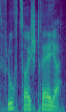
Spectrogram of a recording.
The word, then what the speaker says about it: Flugzeugträger: Aber das erste spricht sich wie CH, Fluch, dann Zeug, weil wir in Köln gerne Sch-Laute machen. Und Träger, weil auch vieles mit so einem J belegt wird. Flugzeugträger.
